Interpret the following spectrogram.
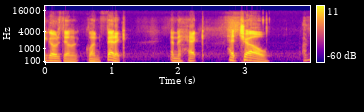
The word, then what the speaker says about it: Glenfiddich: So it's Glenfiddich and Hetcho. Oh, okay. So you were pronouncing them backwards. Okay. I thought he meant both of them. You were doing the CH to both, and they should both be the K.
